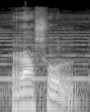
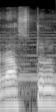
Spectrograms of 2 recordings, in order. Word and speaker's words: rustle: তারপর দেখো RUSTLE রাসল, তোমরা রাস্টল বলবো না, কি হবে? রাসল। এই টি এর উচ্চারণ হবে না, অর্থ খসখস যে শব্দ।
